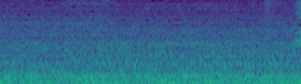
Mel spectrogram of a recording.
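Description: Steady low hum of a parked car's cabin with its systems switched on, with a faint steady tone under it and no engine running up.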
